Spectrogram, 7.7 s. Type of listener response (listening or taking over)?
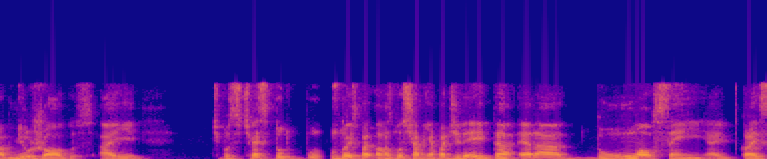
listening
